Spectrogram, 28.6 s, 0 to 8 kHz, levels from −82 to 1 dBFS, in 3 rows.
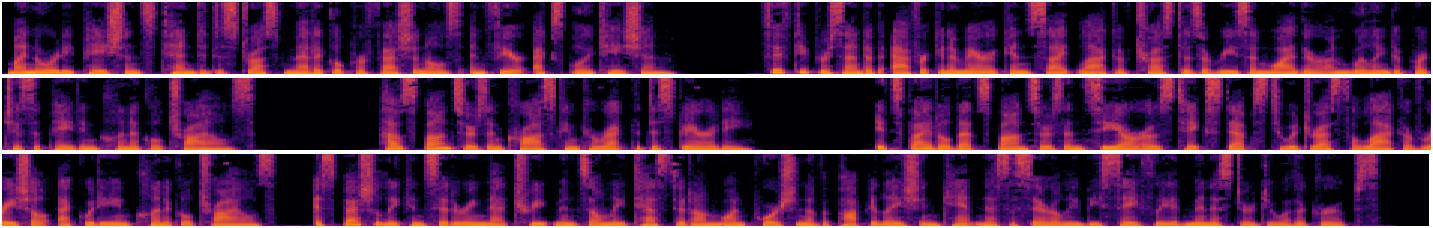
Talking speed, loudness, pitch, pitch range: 160 wpm, -25 LUFS, 140 Hz, 130-155 Hz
